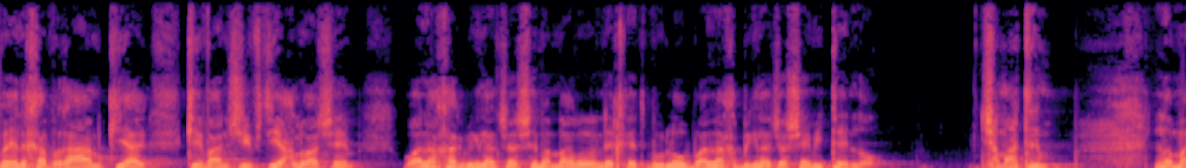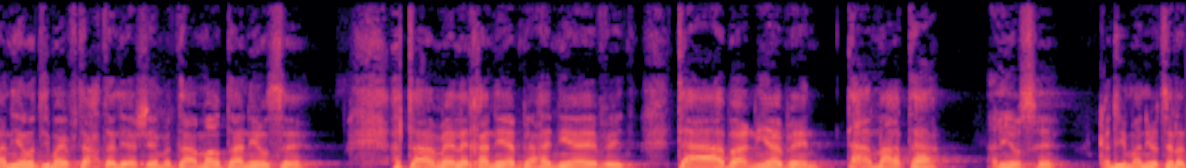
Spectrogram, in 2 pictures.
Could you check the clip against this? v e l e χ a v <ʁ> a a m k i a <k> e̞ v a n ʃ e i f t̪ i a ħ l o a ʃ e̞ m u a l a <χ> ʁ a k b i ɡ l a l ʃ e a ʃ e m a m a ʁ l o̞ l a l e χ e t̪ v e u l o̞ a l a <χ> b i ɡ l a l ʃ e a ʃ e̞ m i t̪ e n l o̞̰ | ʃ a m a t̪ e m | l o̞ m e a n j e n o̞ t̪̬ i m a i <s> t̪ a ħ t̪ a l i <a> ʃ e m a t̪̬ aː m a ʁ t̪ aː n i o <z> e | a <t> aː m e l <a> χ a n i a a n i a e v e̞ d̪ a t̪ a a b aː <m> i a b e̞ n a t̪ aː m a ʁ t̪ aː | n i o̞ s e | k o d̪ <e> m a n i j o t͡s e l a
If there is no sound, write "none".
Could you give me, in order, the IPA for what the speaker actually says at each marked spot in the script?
ʁ, k, χ, χ, f, a, s, t, e, n, i

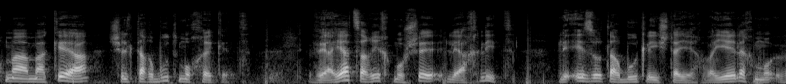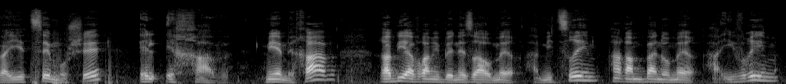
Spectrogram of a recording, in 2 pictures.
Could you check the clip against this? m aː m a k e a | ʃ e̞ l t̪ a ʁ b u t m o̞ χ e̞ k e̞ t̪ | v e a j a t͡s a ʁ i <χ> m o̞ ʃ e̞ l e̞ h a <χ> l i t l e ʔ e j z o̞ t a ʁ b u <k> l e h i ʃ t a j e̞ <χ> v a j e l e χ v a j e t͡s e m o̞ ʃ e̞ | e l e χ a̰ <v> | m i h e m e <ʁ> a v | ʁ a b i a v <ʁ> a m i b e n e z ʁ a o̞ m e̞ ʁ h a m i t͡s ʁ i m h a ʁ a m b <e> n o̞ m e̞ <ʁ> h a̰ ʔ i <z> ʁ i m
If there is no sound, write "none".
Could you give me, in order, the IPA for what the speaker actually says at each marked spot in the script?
χ, χ, t, χ, v, χ, ʁ, a, ʁ, v

